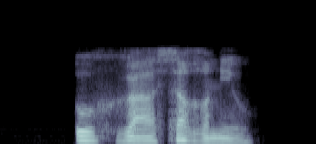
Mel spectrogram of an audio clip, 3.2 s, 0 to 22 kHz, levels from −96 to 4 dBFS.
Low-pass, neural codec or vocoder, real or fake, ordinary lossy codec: 5.4 kHz; codec, 16 kHz, 8 kbps, FunCodec, trained on Chinese and English, 25 frames a second; fake; AAC, 24 kbps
